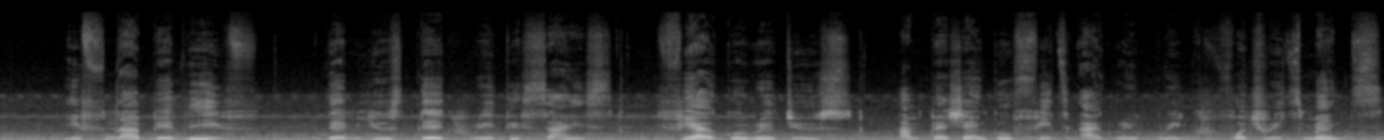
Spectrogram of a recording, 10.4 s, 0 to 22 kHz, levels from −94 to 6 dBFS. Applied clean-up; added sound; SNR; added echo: none; Engine; 12 dB; none.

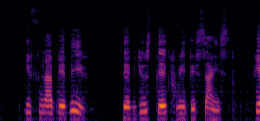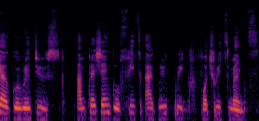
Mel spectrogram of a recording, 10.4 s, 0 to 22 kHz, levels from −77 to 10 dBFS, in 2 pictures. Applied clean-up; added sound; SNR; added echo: neural mask model RNNoise.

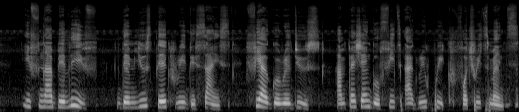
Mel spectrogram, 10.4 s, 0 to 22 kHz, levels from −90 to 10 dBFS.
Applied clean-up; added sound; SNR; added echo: none; none; none; none.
